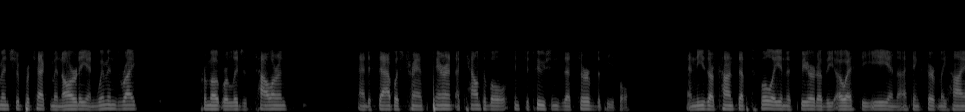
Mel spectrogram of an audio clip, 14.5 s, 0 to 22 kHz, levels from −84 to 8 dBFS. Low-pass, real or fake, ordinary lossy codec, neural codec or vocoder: 3.6 kHz; fake; MP3, 32 kbps; codec, 16 kHz in and 24 kHz out, 1 kbps, XY-Tokenizer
